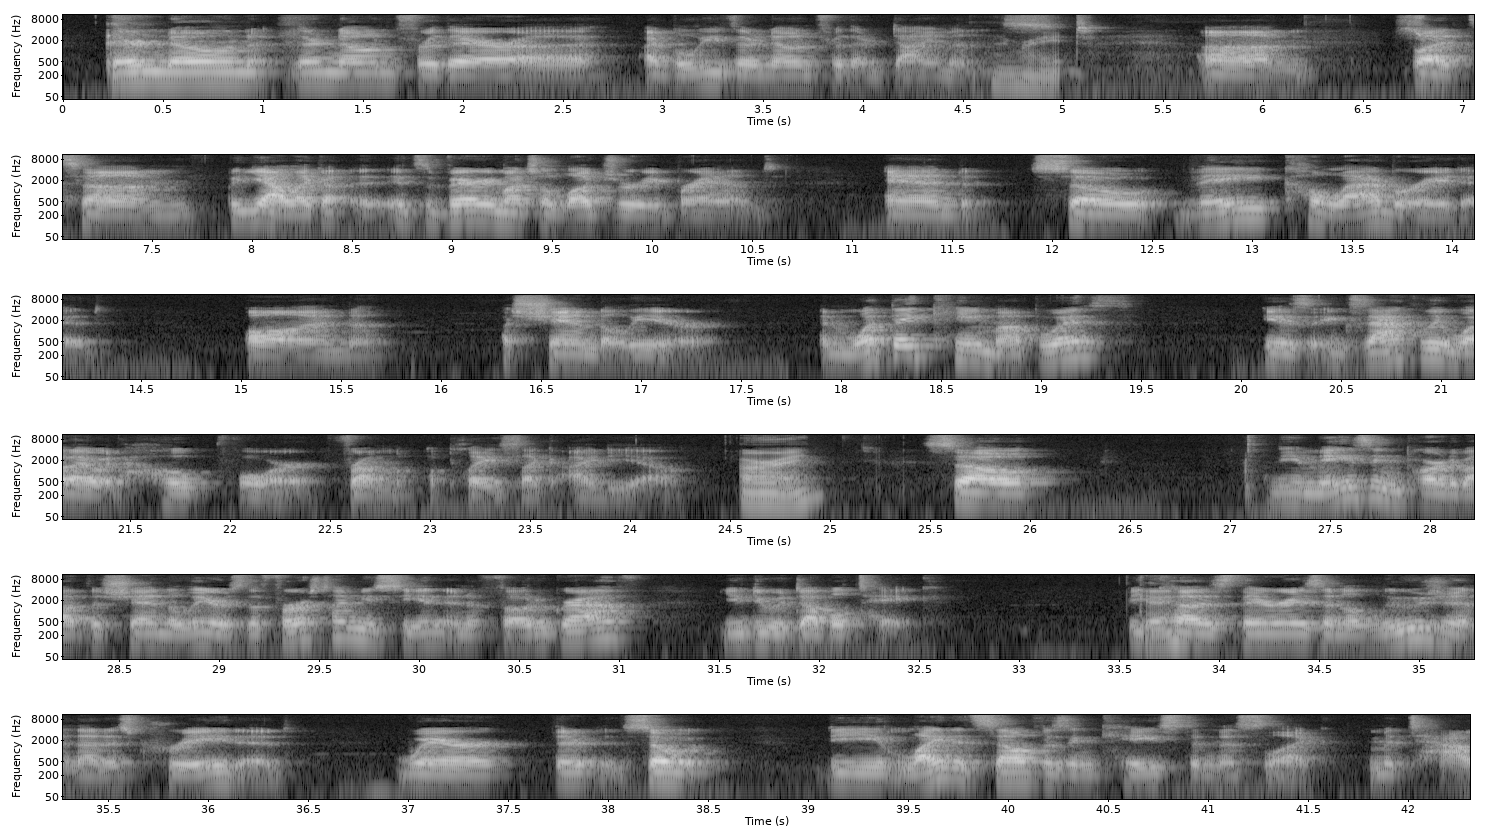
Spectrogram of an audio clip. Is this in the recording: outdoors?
no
